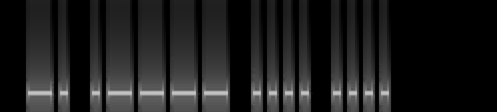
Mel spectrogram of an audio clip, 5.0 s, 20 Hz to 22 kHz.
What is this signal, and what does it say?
Morse code, heard as a keyed tone, about 15 wpm, 700 Hz. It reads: N1HH
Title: USA Callsign DE Callsign - 4 Characters - 15wpm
